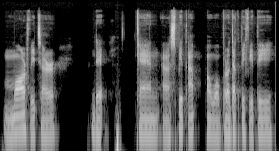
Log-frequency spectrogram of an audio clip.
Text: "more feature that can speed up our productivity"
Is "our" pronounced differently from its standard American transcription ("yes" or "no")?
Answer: yes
